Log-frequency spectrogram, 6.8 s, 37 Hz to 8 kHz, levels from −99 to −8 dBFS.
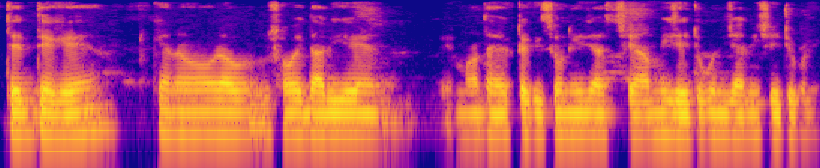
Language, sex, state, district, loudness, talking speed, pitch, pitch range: Bengali, male, West Bengal, Paschim Medinipur, -19 LUFS, 160 wpm, 105 Hz, 105-110 Hz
